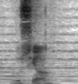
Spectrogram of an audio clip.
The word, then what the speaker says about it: Lucien: Allora, Lucien, che forse, forse, così si legge, tipo Lucien. Esatto, Lucien, è francese.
